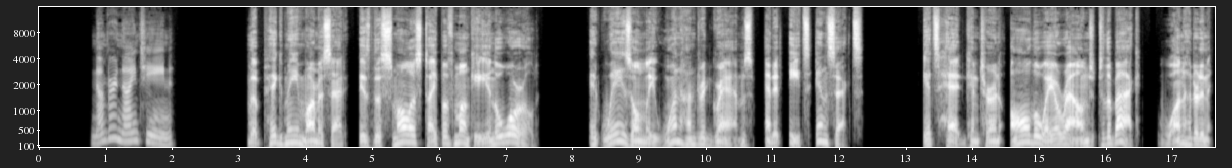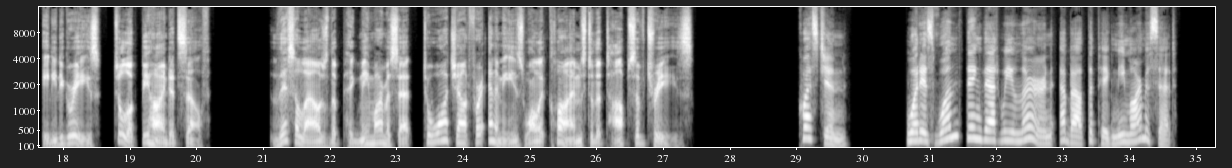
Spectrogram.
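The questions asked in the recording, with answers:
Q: What is one thing that we learn about the pygmy marmoset?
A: It can turn its head 180 degrees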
